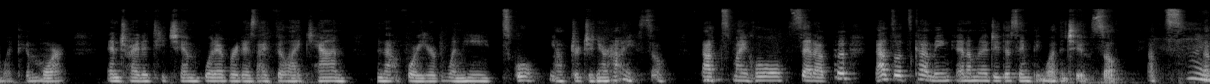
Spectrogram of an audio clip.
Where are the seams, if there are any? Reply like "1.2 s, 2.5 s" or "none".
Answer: 3.8 s, 4.4 s, 5.0 s, 5.5 s, 8.3 s, 10.6 s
